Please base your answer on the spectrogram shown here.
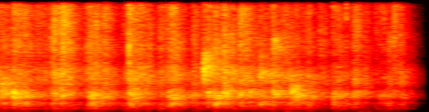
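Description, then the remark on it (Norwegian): An audience at a book event applauds steadily, a dense wash of many hands clapping at an even level for a few seconds, with no voices over it. “Da gjenstår det bare å gi eh, Bærug og Svartdal en god applaus.”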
